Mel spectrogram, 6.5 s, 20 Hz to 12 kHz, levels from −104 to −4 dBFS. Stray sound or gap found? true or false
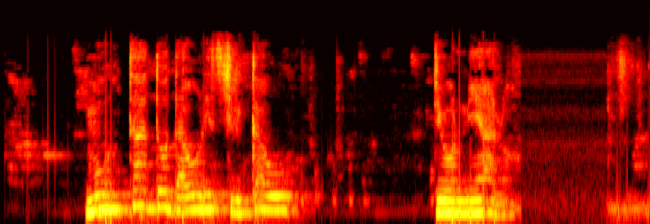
false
